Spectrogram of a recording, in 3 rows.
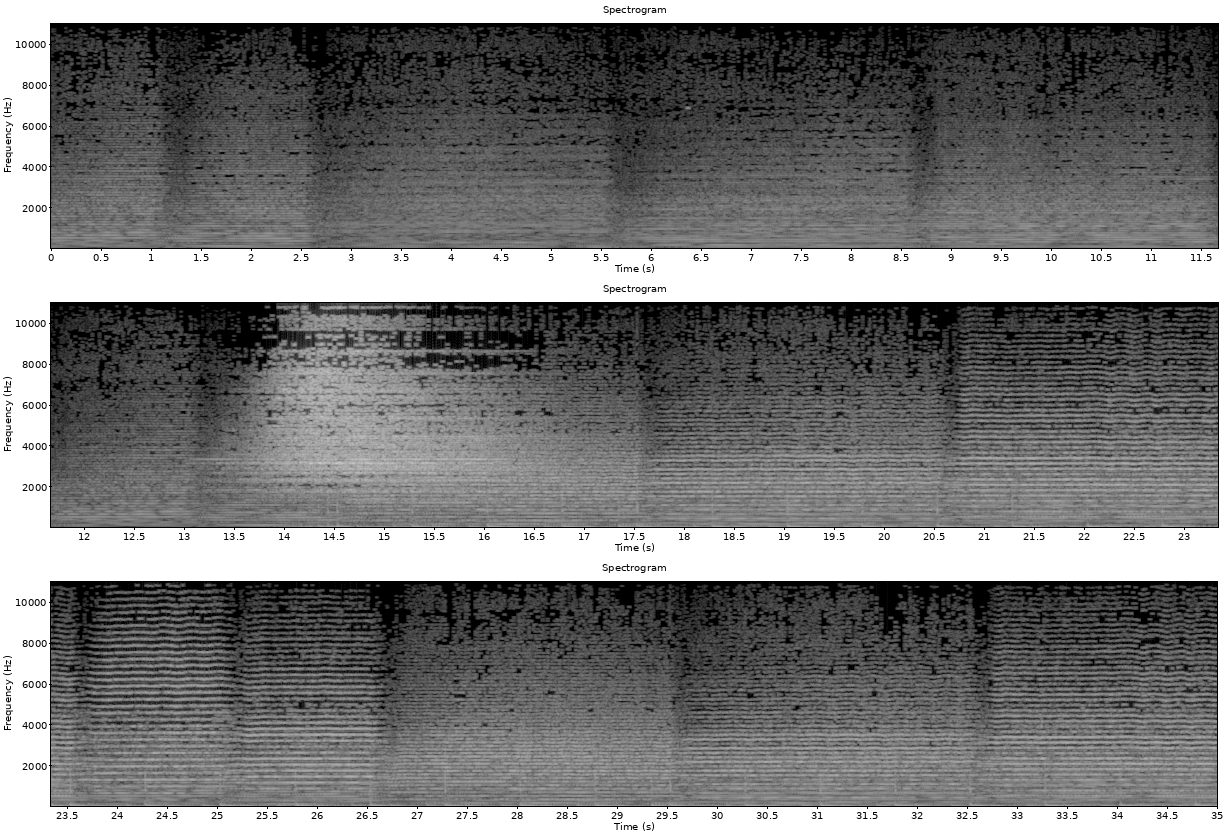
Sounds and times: Orchestra 0.0 - 35.0

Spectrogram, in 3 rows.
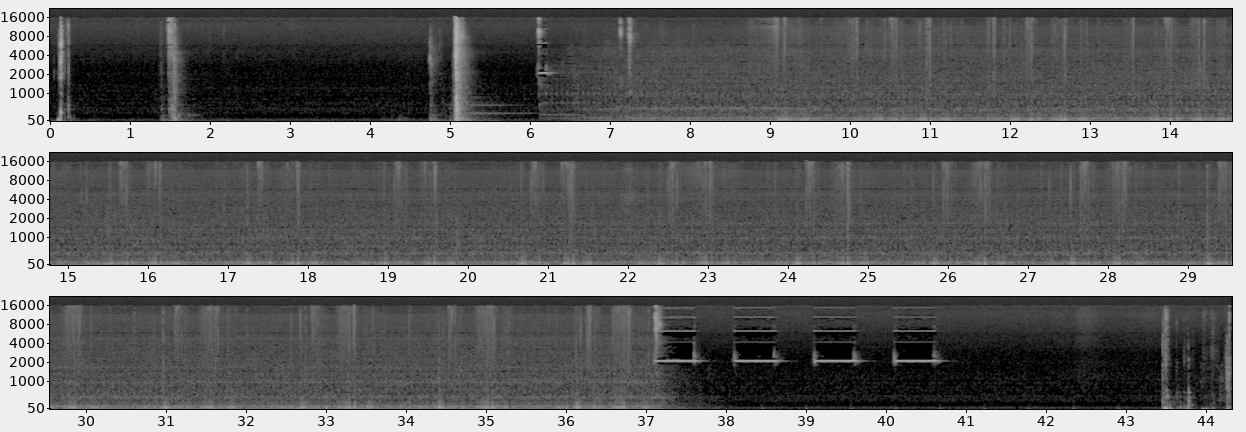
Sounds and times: using a microwave 4.8 - 40.8

